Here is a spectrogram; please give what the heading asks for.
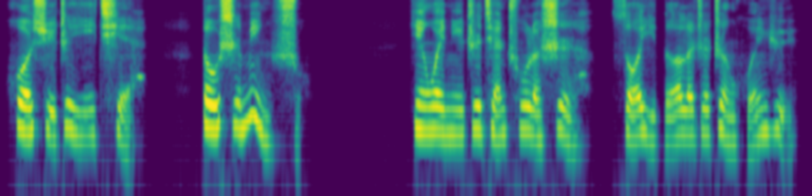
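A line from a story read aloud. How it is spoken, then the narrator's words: Sighing exclamation. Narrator (Chinese): 大姑感叹道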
